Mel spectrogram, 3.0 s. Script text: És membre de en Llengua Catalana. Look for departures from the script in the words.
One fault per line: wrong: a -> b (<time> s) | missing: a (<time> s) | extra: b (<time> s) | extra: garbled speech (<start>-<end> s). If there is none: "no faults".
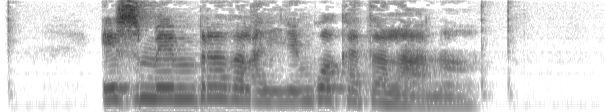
no faults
